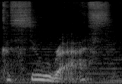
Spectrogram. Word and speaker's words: Cthurath: Again, this is for EverQuest 2, Rage of Cthur Wrath. Think of Cthulhu. Um, so that you've got the pronunciation correct.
